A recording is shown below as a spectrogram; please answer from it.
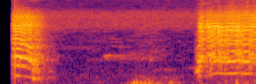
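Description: A female goat gives two loud, harsh, wavering bleats separated by a brief pause.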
